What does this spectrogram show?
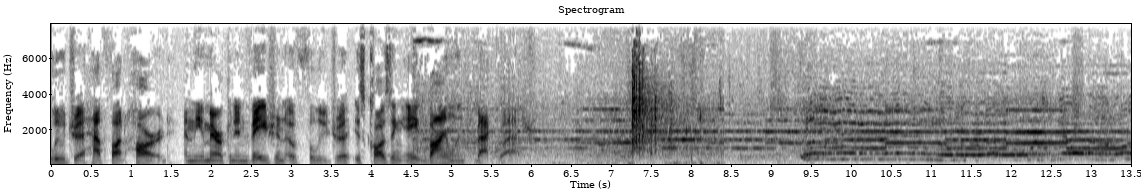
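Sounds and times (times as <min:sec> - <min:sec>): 
speech: 0:00.0 - 0:06.1
ambulance siren wailing: 0:04.4 - 0:13.4
gunshots: 0:07.2 - 0:08.4.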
